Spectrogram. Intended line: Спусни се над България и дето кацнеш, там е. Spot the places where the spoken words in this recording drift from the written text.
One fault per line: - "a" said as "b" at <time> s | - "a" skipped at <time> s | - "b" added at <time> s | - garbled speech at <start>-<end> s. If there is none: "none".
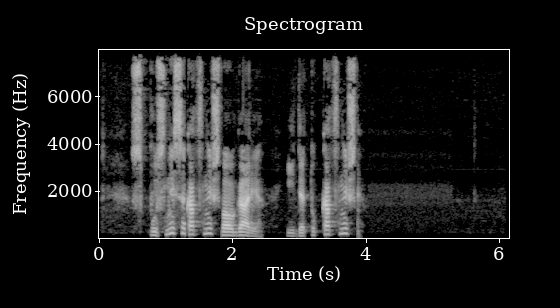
- "над" said as "кацнеш" at 1.3 s
- "там" skipped at 3.9 s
